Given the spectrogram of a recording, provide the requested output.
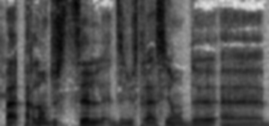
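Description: A man's voice: lowish voice, expressive, takes it slowly. A man with a Québécois accent co-hosting a casual chat, teasing and correcting how names are said. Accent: Québécois French. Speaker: podcast co-host.

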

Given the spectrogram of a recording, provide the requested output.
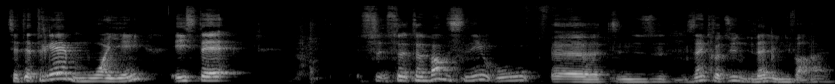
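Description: A man with a Québécois French accent, hosting a casual podcast chat and talking in animated bursts with many restarts. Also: fairly high pitch, unhurried. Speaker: podcast host. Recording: roomy echo.

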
